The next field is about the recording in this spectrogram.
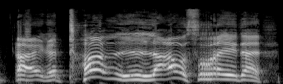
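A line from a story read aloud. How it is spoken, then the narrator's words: Roaring. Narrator (German): brüllte Sir Cadogan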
